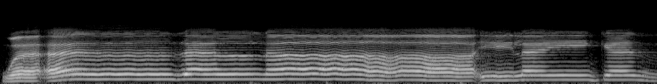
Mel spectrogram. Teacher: Ikhfa di sini daripada wa an, hamzah baris atas bertemu nun an jadi bertemu zai jadi an, disamarkan di antara nun dan zai kadar panjang 2 harakat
